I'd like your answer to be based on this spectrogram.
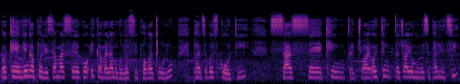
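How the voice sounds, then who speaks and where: A woman's voice: a little high, fairly even intonation, moderate pace, warm tone. A young woman with a Zulu accent from South Africa, giving interview answers as a festival participant. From Richards Bay, KwaZulu-Natal, South Africa. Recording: faint background ambience on location.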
